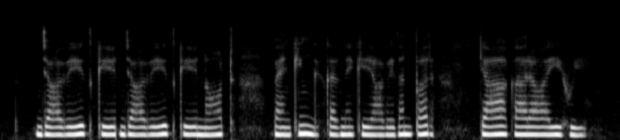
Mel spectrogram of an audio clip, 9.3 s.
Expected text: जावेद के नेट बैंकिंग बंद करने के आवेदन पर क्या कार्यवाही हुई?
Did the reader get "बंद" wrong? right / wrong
wrong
